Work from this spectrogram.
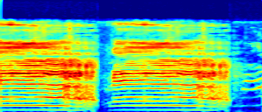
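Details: Calf gives two long, steady moos, each lasting over a second, with a rich, even buzzing tone and a short gap between them; a fainter, brief sound trails at the end.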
